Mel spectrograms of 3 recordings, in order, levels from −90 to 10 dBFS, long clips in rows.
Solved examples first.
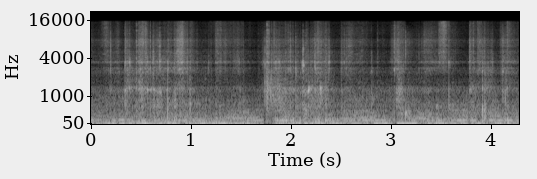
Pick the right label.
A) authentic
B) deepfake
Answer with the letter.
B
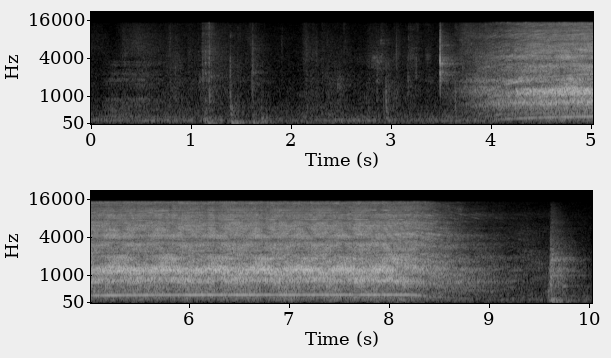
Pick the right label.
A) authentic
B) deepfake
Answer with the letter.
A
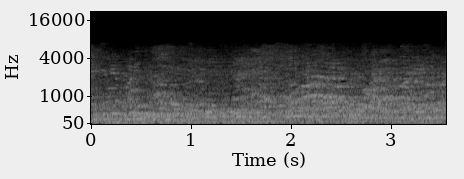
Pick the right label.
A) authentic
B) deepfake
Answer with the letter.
A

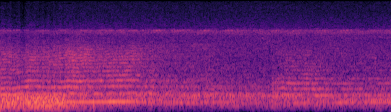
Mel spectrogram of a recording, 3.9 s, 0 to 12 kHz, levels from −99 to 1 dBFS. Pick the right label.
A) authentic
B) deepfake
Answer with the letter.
A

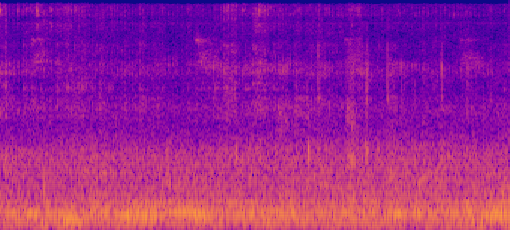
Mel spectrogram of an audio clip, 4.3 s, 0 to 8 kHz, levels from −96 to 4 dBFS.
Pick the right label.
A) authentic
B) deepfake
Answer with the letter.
A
